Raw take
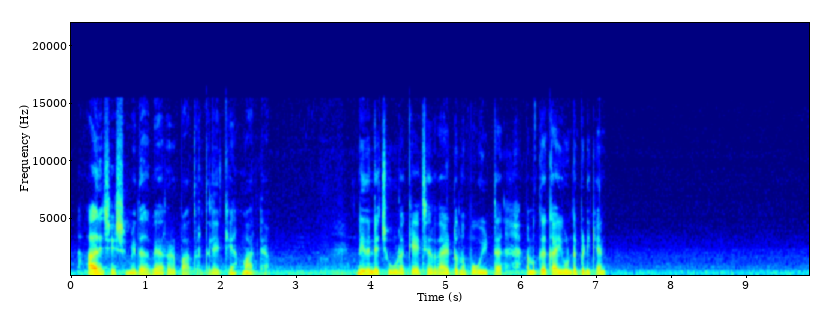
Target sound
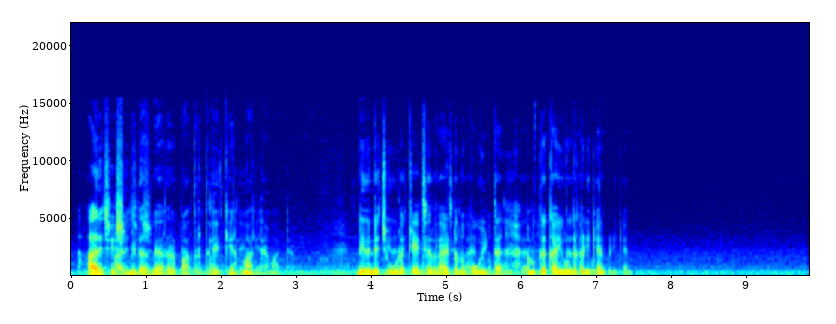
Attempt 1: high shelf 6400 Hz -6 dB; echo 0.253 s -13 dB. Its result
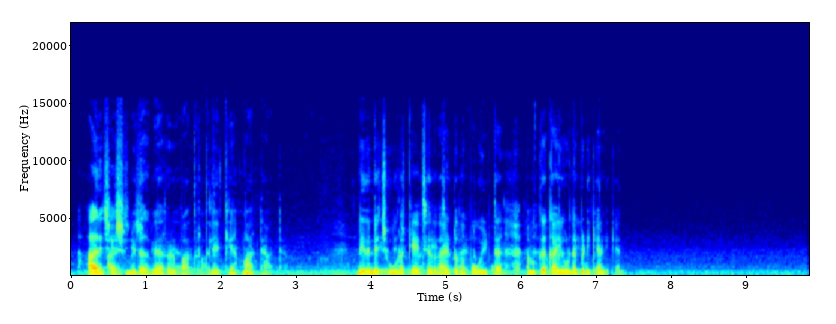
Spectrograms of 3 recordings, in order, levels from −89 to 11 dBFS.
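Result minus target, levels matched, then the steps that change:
echo 0.101 s early
change: echo 0.354 s -13 dB

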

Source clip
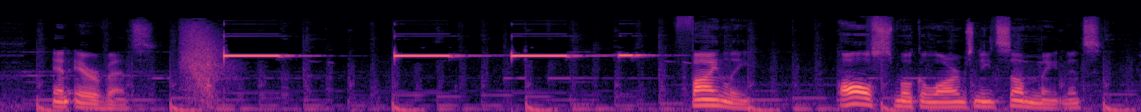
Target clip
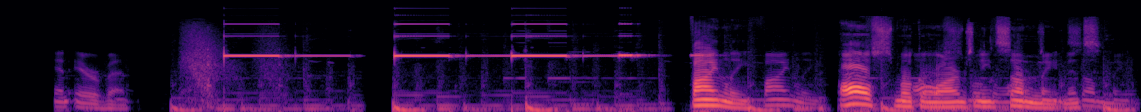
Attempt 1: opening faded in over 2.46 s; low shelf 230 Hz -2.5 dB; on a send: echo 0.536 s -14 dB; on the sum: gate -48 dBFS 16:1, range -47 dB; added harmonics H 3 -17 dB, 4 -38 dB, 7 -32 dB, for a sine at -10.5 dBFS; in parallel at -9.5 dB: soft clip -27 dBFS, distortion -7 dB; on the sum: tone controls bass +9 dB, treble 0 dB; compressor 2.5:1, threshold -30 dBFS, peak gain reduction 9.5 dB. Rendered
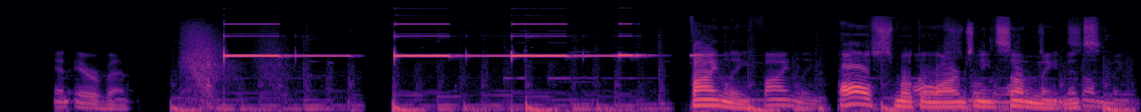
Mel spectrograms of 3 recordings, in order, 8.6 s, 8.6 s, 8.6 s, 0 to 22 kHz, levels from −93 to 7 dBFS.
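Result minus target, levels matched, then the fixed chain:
compressor: peak gain reduction +9.5 dB
opening faded in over 2.46 s; low shelf 230 Hz -2.5 dB; on a send: echo 0.536 s -14 dB; on the sum: gate -48 dBFS 16:1, range -47 dB; added harmonics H 3 -17 dB, 4 -38 dB, 7 -32 dB, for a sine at -10.5 dBFS; in parallel at -9.5 dB: soft clip -27 dBFS, distortion -7 dB; on the sum: tone controls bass +9 dB, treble 0 dB

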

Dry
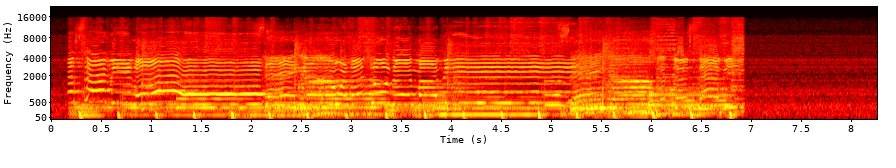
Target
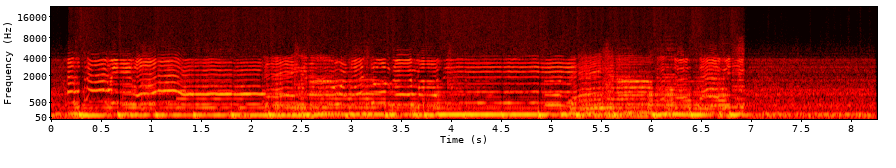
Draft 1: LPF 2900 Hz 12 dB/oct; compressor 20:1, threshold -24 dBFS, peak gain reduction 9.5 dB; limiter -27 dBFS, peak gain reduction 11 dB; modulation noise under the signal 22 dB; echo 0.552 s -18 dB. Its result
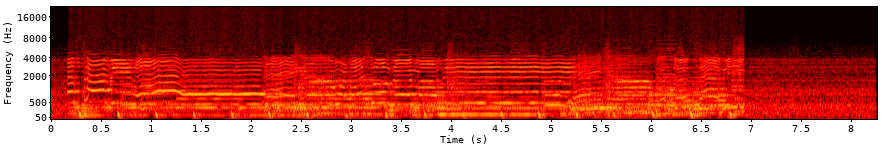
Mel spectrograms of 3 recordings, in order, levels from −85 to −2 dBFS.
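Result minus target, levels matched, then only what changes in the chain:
125 Hz band -8.5 dB
add after compressor: resonant low shelf 150 Hz +8.5 dB, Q 3

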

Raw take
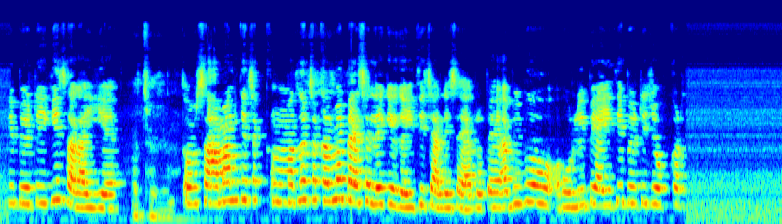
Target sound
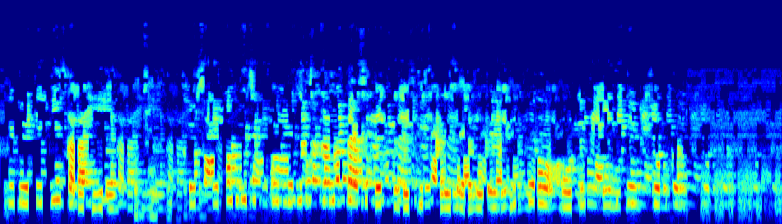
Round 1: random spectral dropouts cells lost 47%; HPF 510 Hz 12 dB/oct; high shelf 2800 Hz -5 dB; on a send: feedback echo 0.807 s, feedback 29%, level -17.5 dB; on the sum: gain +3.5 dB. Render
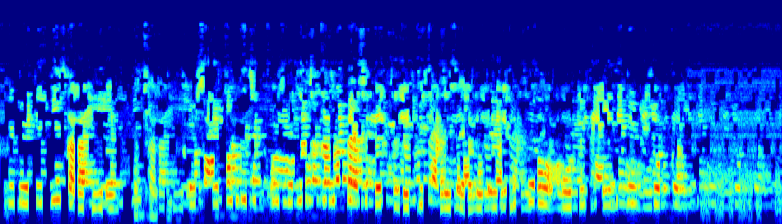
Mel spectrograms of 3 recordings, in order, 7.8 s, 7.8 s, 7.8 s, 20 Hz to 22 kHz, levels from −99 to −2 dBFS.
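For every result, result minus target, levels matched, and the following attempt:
echo 0.314 s late; 4000 Hz band +5.0 dB
random spectral dropouts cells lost 47%; HPF 510 Hz 12 dB/oct; high shelf 2800 Hz -5 dB; on a send: feedback echo 0.493 s, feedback 29%, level -17.5 dB; on the sum: gain +3.5 dB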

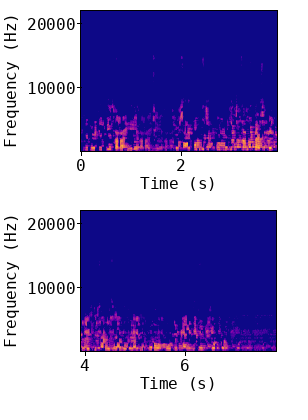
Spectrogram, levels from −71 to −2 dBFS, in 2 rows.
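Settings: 4000 Hz band +5.0 dB
random spectral dropouts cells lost 47%; HPF 510 Hz 12 dB/oct; high shelf 2800 Hz -16 dB; on a send: feedback echo 0.493 s, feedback 29%, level -17.5 dB; on the sum: gain +3.5 dB

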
